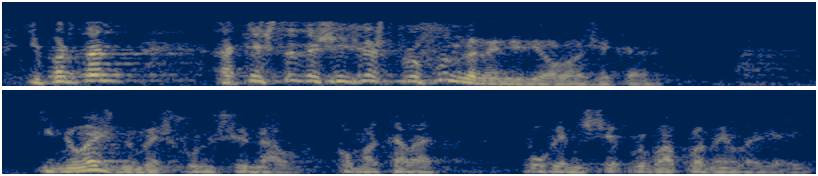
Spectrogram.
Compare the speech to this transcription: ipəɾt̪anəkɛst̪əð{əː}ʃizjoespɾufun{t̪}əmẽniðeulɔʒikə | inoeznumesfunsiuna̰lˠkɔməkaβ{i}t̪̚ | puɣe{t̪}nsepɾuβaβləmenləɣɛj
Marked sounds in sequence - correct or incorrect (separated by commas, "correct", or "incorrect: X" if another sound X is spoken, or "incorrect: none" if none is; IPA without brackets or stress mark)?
incorrect: ə, incorrect: d̪, incorrect: a, incorrect: none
